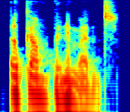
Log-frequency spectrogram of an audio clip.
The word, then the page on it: accompaniment: Indian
